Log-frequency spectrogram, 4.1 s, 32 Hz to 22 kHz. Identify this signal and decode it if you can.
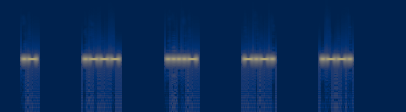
Morse code, heard as a keyed tone, about 46 wpm, spaced as for 15 wpm, 700 Hz. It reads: AJ4CP
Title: USA Call Signs - 6x Character Spacing - 45wpm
